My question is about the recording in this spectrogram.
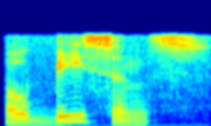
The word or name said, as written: obeisance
